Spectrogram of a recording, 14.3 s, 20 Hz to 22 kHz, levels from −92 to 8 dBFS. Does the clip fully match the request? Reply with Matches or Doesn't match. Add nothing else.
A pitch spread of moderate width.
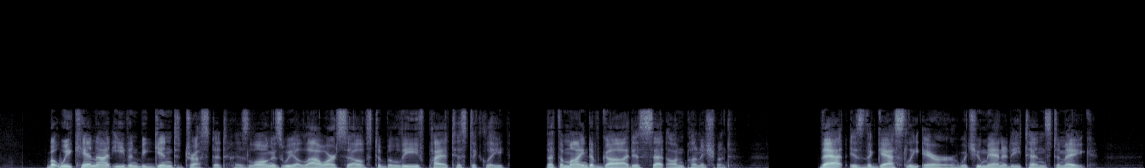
Matches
